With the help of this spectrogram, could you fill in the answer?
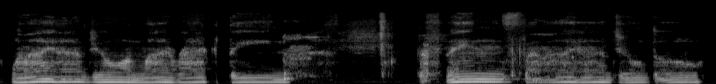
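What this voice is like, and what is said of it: Godfather-like villain voice impression. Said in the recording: “very, very like the Godfather ... That's a very good impression. ... That's amazing.”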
